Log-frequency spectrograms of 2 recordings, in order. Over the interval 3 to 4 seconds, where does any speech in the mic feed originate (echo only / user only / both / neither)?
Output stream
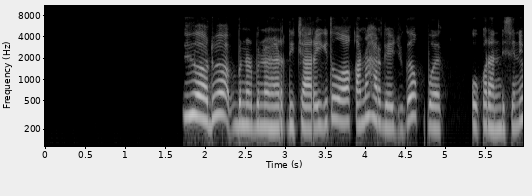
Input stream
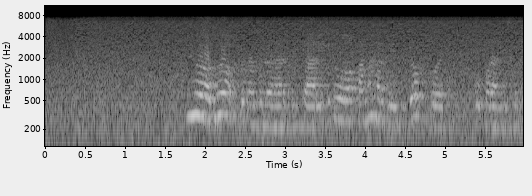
echo only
